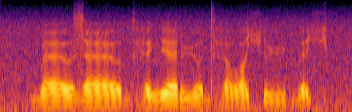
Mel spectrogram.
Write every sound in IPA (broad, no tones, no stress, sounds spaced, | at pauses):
b æː ə̯ z æː ə̯ ɡʱ ɛ lʲ æ ɾ yː ə̯ dʱ ɛ lˠ ɛ ç ɾ yː b ɛ ç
